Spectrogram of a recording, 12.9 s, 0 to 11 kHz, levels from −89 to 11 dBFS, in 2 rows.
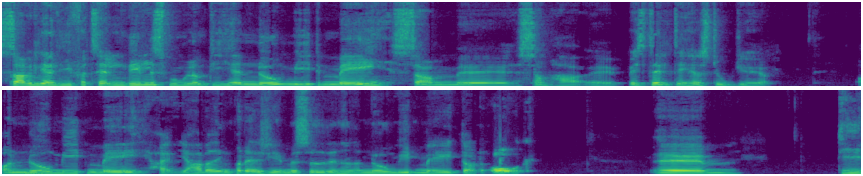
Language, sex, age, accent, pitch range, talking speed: Danish, male, 30-49, native, 130-165 Hz, 185 wpm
